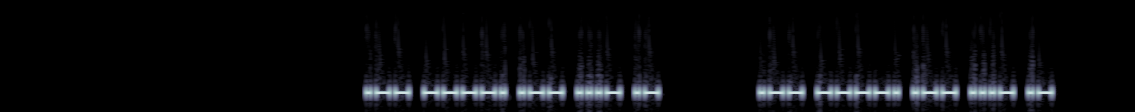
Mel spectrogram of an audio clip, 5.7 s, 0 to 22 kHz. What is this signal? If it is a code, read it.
Morse code, heard as a keyed tone, about 53 wpm, 700 Hz. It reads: W9WVA W9WVA
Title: USA Call Signs - 5 Characters - Repeated 2x - 50wpm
